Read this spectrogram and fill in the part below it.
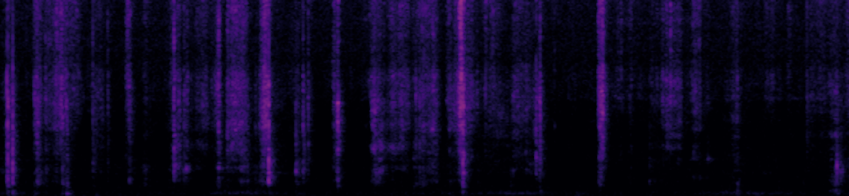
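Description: Playing cards slide and tap softly against each other.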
